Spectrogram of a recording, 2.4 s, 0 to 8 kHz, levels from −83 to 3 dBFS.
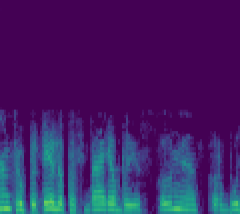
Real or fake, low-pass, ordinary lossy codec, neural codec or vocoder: fake; 7.2 kHz; AAC, 16 kbps; codec, 16 kHz in and 24 kHz out, 1.1 kbps, FireRedTTS-2 codec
